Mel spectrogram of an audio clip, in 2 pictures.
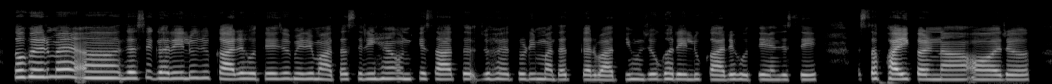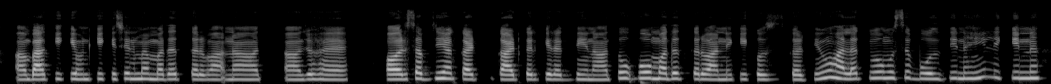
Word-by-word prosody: तो 330 - +6
फिर 345 0 +5
मैं 355 0 +4
अ, 295 -2 +4
जैसे 285 +2 +1
घरेलू 280 +1 0
जो 300 0 -4
कार्य 250 0 +4
होते 255 -1 0
हैं 255 0 +1
जो 265 - -3
मेरी 255 0 -1
माताश्री 245 +1 -2
हैं 260 +1 -1
उनके 260 0 -3
साथ 240 -1 -1 0.2
जो 255 - -3
है 245 -1 -3
थोड़ी 245 +1 -4
मदद 225 -2 -3
करवाती 215 0 -2
हूँ। 240 -1 -3
जो 240 +1 -1
घरेलू 235 -1 -1
कार्य 220 0 +1
होते 230 -1 -1
हैं 215 - -6
जैसे 220 +1 -2 0.4
सफाई 250 0 +4
करना 225 -1 +1 0.3
और 225 0 0 0.6
अ, 225 - 0
बाकी 230 +2 +3
के 255 - +1
उनकी 240 +1 -3
किचन 250 +1 -2
में - - +2
मदद 240 0 0
करवाना 225 0 -1 0.4
अ, 220 0 0
जो 235 +2 0
है 220 -2 -1 0.4
और 235 0 +8
सब्जियाँ 270 +2 +2
कट 235 -1 +4 0.2
काट 225 -1 +4
कर 230 -1 -1
के 240 +1 -1
रख 225 -1 -2
देना 220 -2 -2
तो 285 0 +2
वो 285 0 +5
मदद 265 -1 +3
करवाने 225 -2 +1
की 235 +1 -7
कोशिश 230 0 -4
करती 220 +2 -3
हूँ। 310 +3 +2
हालाँकि 260 +1 +2
वो 295 0 +1
मुझसे 295 +1 -2
बोलती 255 +2 -1
नहीं 275 +4 0
लेकिन 290 -1 +1
245 Hz, 185 wpm, -25 LUFS, 230-265 Hz, 0.6 s, और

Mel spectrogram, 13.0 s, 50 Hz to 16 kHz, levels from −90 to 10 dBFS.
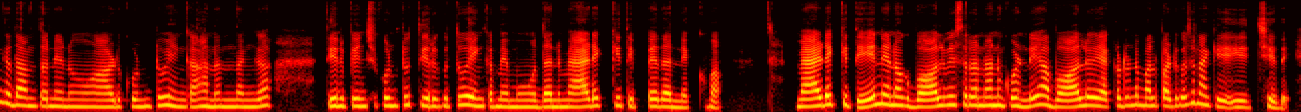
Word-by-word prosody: ఇంక 345 -3 0
దాంతో 250 -2 -2
నేను 230 -1 -3 0.3
ఆడుకుంటూ, 225 +3 -3 0.2
ఇంకా 225 -1 -4
ఆనందంగా 225 +2 -1 0.6
తినిపించుకుంటూ, 250 +2 0
తిరుగుతూ, 250 +2 -2 0.2
ఇంకా 240 -1 -2
మేము 220 0 -1 0.2
దాన్ని 220 0 +2
మేడెక్కి 245 +4 -1
తిప్పేదాన్నెక్కువ. 220 -2 -2 0.9
మేడెక్కితే, 255 -1 +4 0.2
నేనొక 275 -4 +3
బాల్ 225 +4 +4
విసిరాననుకోండి. 270 -3 +1
ఆ - - 0
బాలు 230 +5 +3 0.2
ఎక్కడుంటే, 265 +4 -4
మళ్ళీ 260 0 -2
పట్టుకొచ్చి 260 +7 -1
నాకే 255 -7 -1 0.2
ఇచ్చేది. 200 +1 -4
245 Hz, 110 wpm, -22 LUFS, 225-265 Hz, 0.9 s, మేడెక్కితే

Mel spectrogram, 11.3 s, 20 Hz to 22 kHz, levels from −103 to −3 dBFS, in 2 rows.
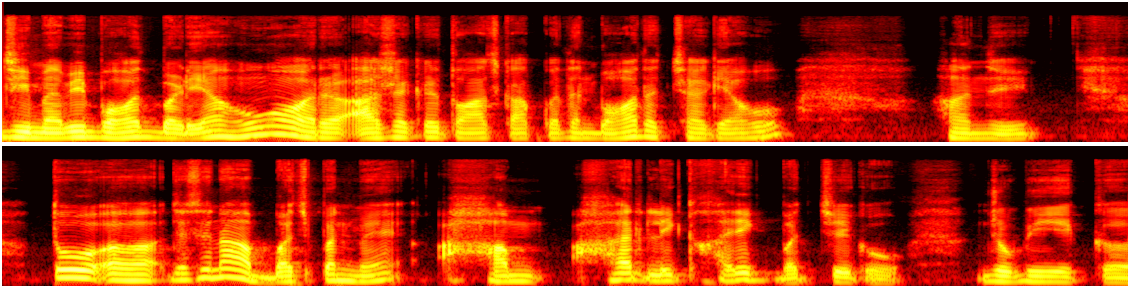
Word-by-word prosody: जी, 120 -1 +4
मैं 105 -1 +3
भी 125 - +5
बहुत 115 +3 +4
बढ़िया 105 +4 +2
हूँ 160 +7 0
और 120 -9 +5
आशा 110 +2 +2
करता 115 -2 -4
आज 105 - -6
का 100 - -5
आपका 105 0 -7
दिन 105 -1 -7
बहुत 115 +7 0
अच्छा 115 -3 -4
गया 105 0 -5
हो। 125 - -7 0.7
हाँ 110 -2 -3
जी। 95 0 -5 0.8
तो 195 -1 +8
अ, 135 -4 +4
जैसे 145 +7 -2
ना 200 -1 +6
बचपन 135 -4 -1
में 125 +6 -4 0.5
हम 115 +1 +1 0.2
हर 150 0 0
लाइक 125 +1 -3
हर - - -5
एक 145 -2 -2
बच्चे 105 - -4
को - - -8 0.5
जो 115 - +3
भी 115 -1 -2
एक 105 - -14
120 Hz, 185 wpm, -23 LUFS, 110-140 Hz, 0.8 s, तो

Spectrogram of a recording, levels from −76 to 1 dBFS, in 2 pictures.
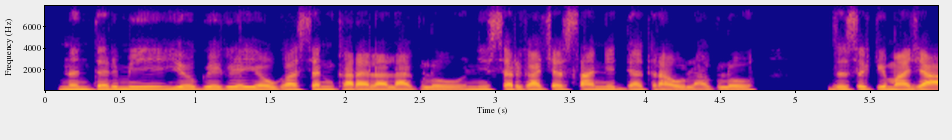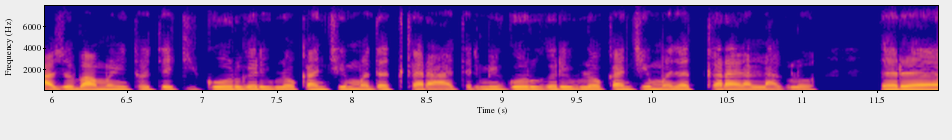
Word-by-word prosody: नंतर 140 +1 +2
मी 140 0 +2 0.3
वेगवेगळे 140 +1 +1
योगासन 135 +2 +1
करायला 130 -1 +4
लागलो, 125 0 -1
निसर्गाच्या 140 +2 0
सानिध्यात 130 -1 -1
राहू 125 0 +1
लागलो. 125 +1 -1 0.6
जसं 135 +2 +1
की 145 - +2
माझे 135 0 +3
आजोबा 135 +1 +4
म्हणत 135 -1 -2
होते, 130 +1 -3
की 135 - -17
"गोरगरीब 135 -1 +1
लोकांची 130 0 -2
मदत 130 0 -2
करा." 125 -1 0
तर 130 - -8
मी 135 0 0
गोरगरीब 135 0 0
लोकांची 135 +1 -1
मदत 130 +2 0
करायला 135 -2 +1
लागलो. 125 0 -4 0.5
तर 155 0 +3
अ, 155 0 +4
135 Hz, 150 wpm, -19 LUFS, 130-140 Hz, 0.6 s, करायला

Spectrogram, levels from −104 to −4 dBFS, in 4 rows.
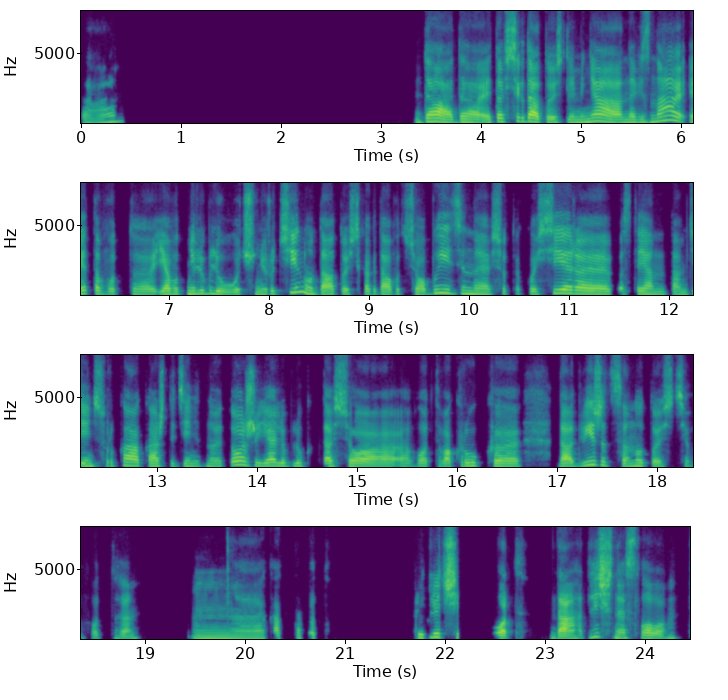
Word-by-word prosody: Да. 175 +4 -8 3.0
Да. 210 0 +5
Да, 180 0 +1
это 210 +6 +1
всегда. 235 -1 +5
То 185 -2 -4
есть 175 0 -2
для 185 - -4
меня 195 0 +4
новизна- 210 - +1
это 215 +1 -1
вот, 180 -1 -7
э, 175 -1 -3
я 190 +2 +2
вот 195 +1 -6
не 205 - +1
люблю 205 -5 -2
очень 170 +1 -4
рутину, 210 - +1
да, 175 +1 +1
то 175 - -7
есть 165 - -2
когда 180 -1 -1
вот 175 0 -12
всё 180 0 +2
обыденное, 210 -2 -1
всё 180 +1 -6
такое 175 0 -8
серое, 205 -4 +4
постоянно 195 -3 -3
там 170 -1 -6
день 185 +1 -2
сурка, 210 +3 +2
каждый 185 -3 -2
день 175 -1 -5
одно 180 +1 -7
и - - -9
то 260 +2 +2
же. 225 -3 +1
Я 210 +3 +3
люблю, 195 -1 -4
когда 185 -1 -2
всё, 185 0 +1
э, 170 +1 +1
вот 180 -1 -5
вокруг, 200 +3 -3
э, 180 -1 +1 0.4
да, 175 -1 +4
движется. 235 -1 +1
Ну, 195 +2 -2
то 195 -3 -6
есть 170 +1 -3 0.2
вот - - -10
там, 175 -1 -7 0.5
м, 175 0 -5
а, 170 0 -6
как-то 180 +1 -8
вот 180 -1 -7 0.9
приключе 245 +3 +2 0.3
вот. - - +4 0.4
Да, 175 -1 +5
отличное 230 0 +2
слово. 185 -1 -1
185 Hz, 155 wpm, -24 LUFS, 175-210 Hz, 3.0 s, Да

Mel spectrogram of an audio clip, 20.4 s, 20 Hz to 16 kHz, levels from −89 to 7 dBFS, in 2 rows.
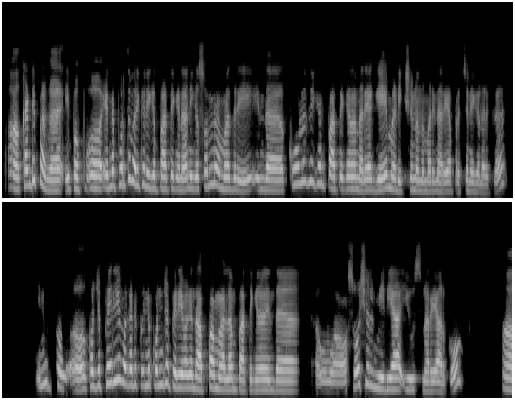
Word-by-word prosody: ஆ, - - -5 0.3
கண்டிப்பாங்க. 285 - +1 0.3
இப்ப 220 +1 +1
போ 220 +1 -5 0.3
என்ன 250 +4 0
பொறுத்தவரைக்கும் 300 -2 +1
நீங்கப் 230 -1 -2
பாத்தீங்கன்னா, 215 -2 +1
நீங்கச் 220 -1 0
சொன்ன 295 +3 0
மாதிரி 210 -4 0 0.3
இந்தக் 195 -2 +1
குழந்தைகள் 320 0 -3
பாத்தீங்கன்னா 220 -1 +1
நிறைய 200 +2 +2 0.2
கேம் 225 +4 +2
அடிக்ஷன் 195 +2 -4
அந்தமாரி 180 -1 -4
நிறைய 170 +1 -1
பிரச்சனைகள் 170 -2 -6
இருக்கு. 150 +4 -7 1.0
இன்னும் 300 -1 -5 0.2
கொ - - +2 0.3
ஒ - - +5 0.3
கொஞ்சம் 265 +1 0
பெரியவங்கன்னு 320 -4 +2
இன்னும் 290 +1 -5
கொஞ்சம் 295 +3 -1
பெரியவங்க 240 -1 +4
இந்த 225 -2 +5
அப்பா, 210 +4 +3
அம்மா 220 -2 +2
எல்லாம் 205 +1 +2
பாத்தீங்கன்னா, 195 +1 +1 0.2
இந்த 195 0 0 0.8
அவ் 180 +2 -5
அ - - -1 0.3
சோசியல் 285 +2 -1
மீடியா 210 -1 +4 0.2
யூஸ் 205 0 -2
நிறையா 180 0 +1
இருக்கும். 190 - -2 0.9
ஆ, - - +2
220 Hz, 125 wpm, -25 LUFS, 195-285 Hz, 1.0 s, ஒ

